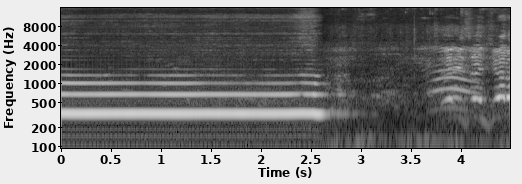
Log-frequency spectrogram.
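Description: Conch shell trumpet (Hawaiian pū) blown in one long, steady, loud note that cuts off about two and a half seconds in, sounded to open the luau. A man's voice follows near the end.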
